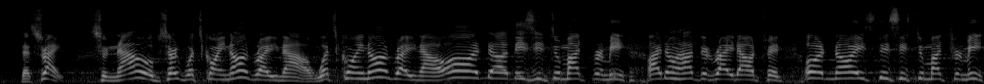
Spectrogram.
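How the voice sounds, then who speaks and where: A man speaks in a raised, projected voice at an extremely high pitch, his bright, sharp tone animated, at a moderate pace with ordinary pitch variation. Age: 60s. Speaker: yoga instructor. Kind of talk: live yoga class instruction.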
